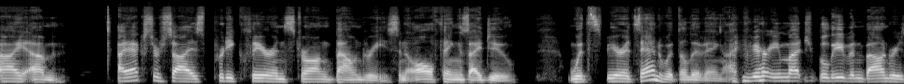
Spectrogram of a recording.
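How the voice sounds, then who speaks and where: A man's normal speaking voice at medium pitch, lively intonation and a moderate pace, on a very clean recording with a silent background and a dry, close sound with no echo. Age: 40s. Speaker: paranormal medium. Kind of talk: casual interview chat.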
